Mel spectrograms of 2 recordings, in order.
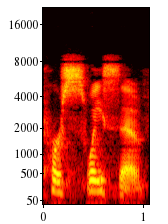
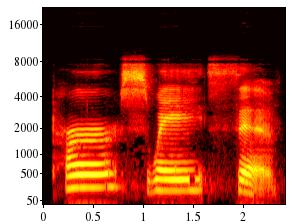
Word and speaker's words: persuasive: that word out loud persuasive per sway sieve has three syllables has three chunks in it and persuasive looks like and it sounds like another word that I know persuade and if I'm going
